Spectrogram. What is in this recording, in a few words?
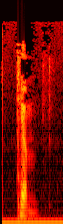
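"thiem2", Teochew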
